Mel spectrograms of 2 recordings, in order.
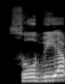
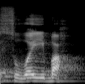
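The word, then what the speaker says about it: ثویبہ: ہے حضرت سویبہ کا۔ صوبیہ پڑھتے ہیں بہت سے لوگ، غلط ہے، تلفظ ہے سویبہ۔ یہ دراصل ابو لہب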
